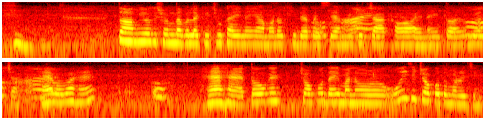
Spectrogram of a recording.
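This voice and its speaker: A woman's voice: on the high side, noisy background. A young mother vlogging, coaxing her little son in a sing-song baby-talk voice. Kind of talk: casual family vlog.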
